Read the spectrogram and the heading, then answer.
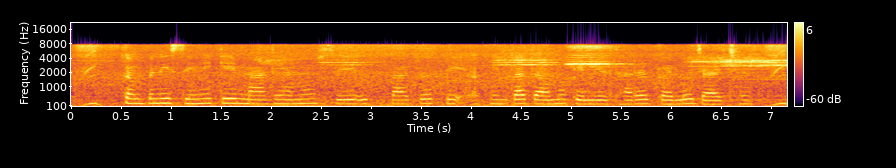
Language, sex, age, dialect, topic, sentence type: Maithili, female, 18-24, Angika, banking, statement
